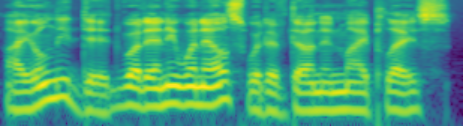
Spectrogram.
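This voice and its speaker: A man's voice: on the low side, normal speed, dark tone, dry recording, clean studio sound, close to an everyday voice. A man doing a hesitant, flustered family doctor. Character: middle-aged family doctor, polite, embarrassed.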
